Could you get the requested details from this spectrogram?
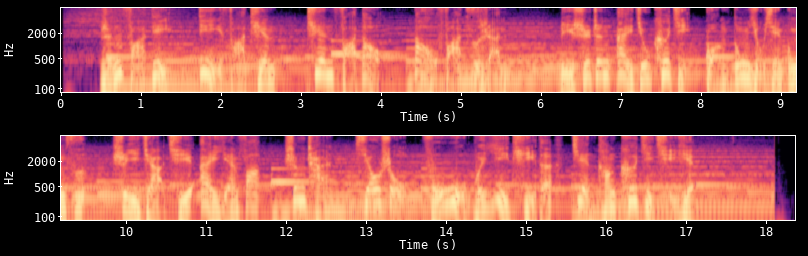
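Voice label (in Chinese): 男【企业宣传片 大气激情】; 中医药公司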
